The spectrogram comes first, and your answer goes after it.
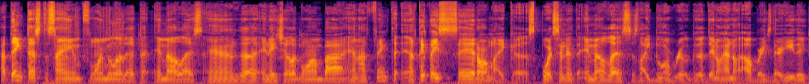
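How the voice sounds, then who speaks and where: A man at medium pitch talks with ordinary pitch variation and hardly any pauses. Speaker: solo podcast host. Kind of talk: casual solo podcast talk. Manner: fast.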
